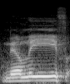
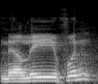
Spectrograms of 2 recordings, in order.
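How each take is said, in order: First: The word ends on a bare final consonant. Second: The word ends with a nasal 'un' ending.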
